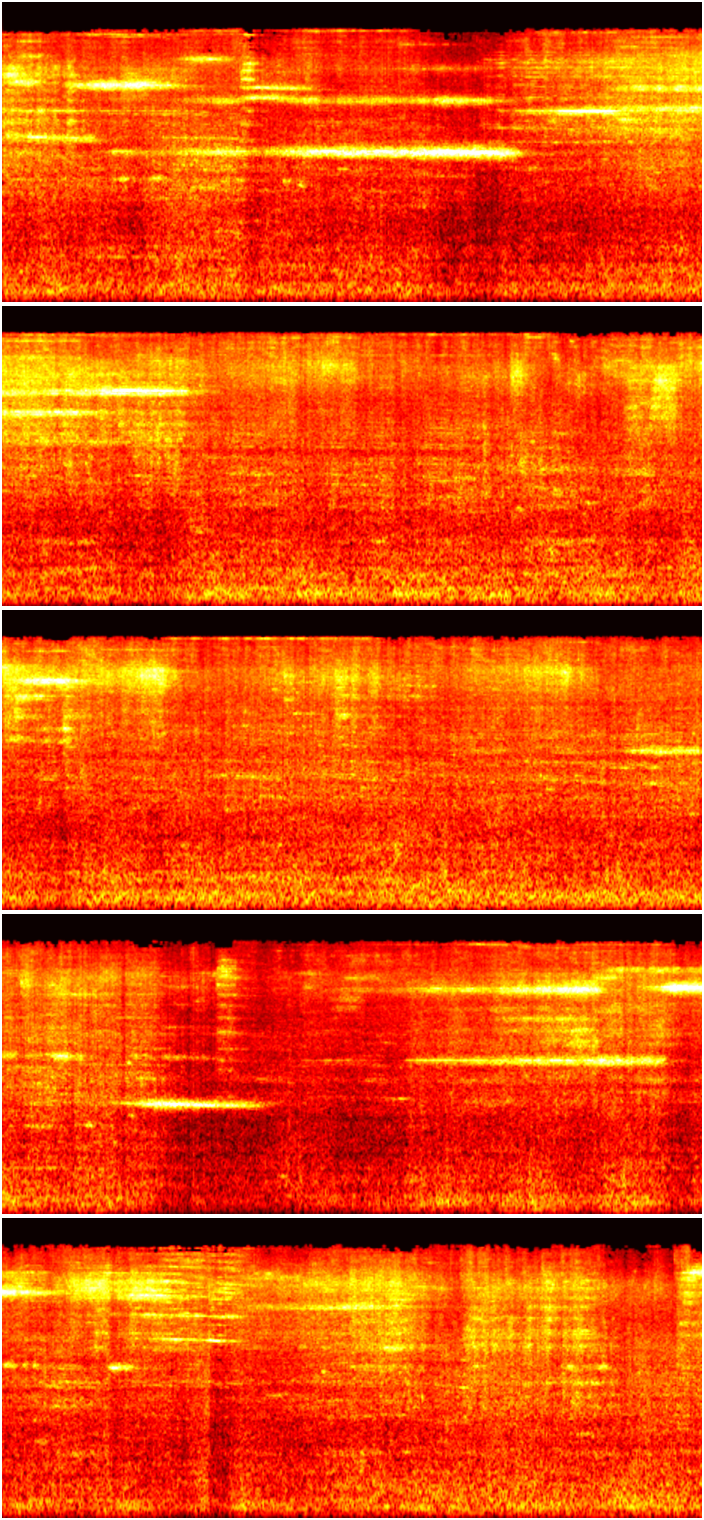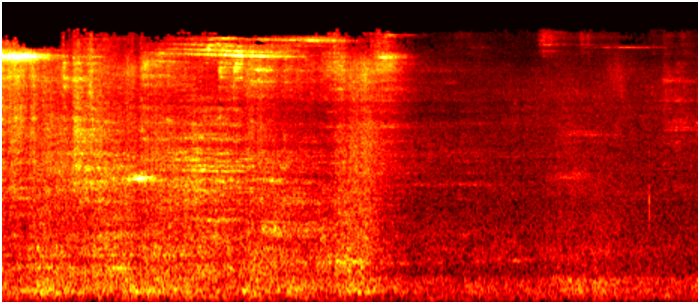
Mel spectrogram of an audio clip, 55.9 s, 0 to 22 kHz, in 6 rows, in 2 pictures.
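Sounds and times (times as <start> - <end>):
high-pitched wheel squeals: 0.0 - 11.8, 26.9 - 31.6, 32.2 - 42.8, 48.2 - 50.6
steel wheels rumbling on rail: 0.0 - 55.9.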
